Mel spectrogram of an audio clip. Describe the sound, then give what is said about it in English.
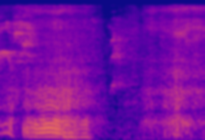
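A puppy gives a short, high whimpering yelp with a tonal, whiny pitch, followed by a softer breathy snuffle. It is moderately loud, with no talking. “A puppy.”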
